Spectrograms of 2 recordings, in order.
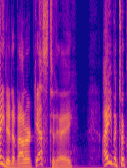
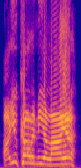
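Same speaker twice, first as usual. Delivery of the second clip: sharp offended challenge, louder and higher; angry; 7 semitones higher, 6 dB louder than usual. Acted. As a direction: bristle at the insult. Seagal takes offense.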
